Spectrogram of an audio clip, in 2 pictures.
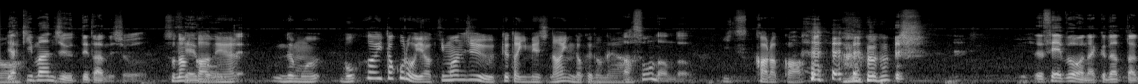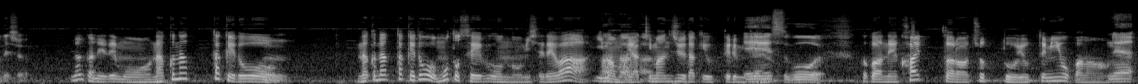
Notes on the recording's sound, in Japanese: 今日は初の屋外収録でハッシュタグ回をお送りします。屋外なのにだいぶノイズを減らせたみたいです。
